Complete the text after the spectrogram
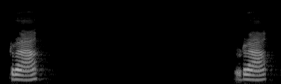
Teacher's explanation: Do you notice how air in the final K sound is not expelled? This is true for all final consonants in Thai words.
